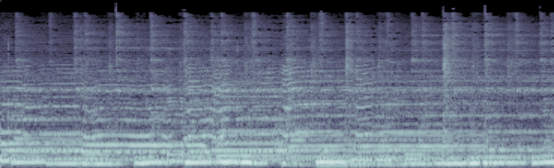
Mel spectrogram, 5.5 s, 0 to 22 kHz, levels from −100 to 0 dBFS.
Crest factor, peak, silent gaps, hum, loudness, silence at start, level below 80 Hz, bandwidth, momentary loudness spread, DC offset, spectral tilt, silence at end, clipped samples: 14 dB; -6 dBFS; none; none; -19 LUFS; 0 s; -40 dBFS; 16.5 kHz; 4 LU; under 0.1%; -6 dB/octave; 0 s; under 0.1%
